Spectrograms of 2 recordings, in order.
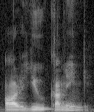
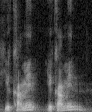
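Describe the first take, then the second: First: Slow, fully worded "Are you coming?"; careful, slow textbook question; full careful form. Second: Quick casual "You coming?" with a dropped g, "comin'"; relaxed spoken question, ending "comin'"; casual clipped form. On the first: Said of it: "he didn't say". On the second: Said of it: "just a simple". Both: Shown as a demonstration.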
